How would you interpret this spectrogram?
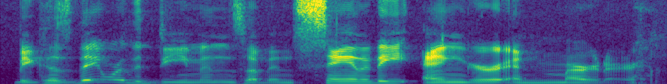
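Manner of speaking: usual speaking voice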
